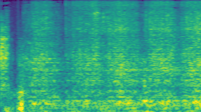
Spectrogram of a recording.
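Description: Roller window blind being pulled and rolled, a steady rubbing rasp lasting nearly two seconds, after a couple of short knocks at the start.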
